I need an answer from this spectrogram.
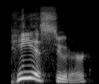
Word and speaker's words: Pius Suter: I heard Jochen Hecht once, and I'm like, come on, you're literally phonetically saying his name. Come on. Pius Suter, by the way, is how you say it.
